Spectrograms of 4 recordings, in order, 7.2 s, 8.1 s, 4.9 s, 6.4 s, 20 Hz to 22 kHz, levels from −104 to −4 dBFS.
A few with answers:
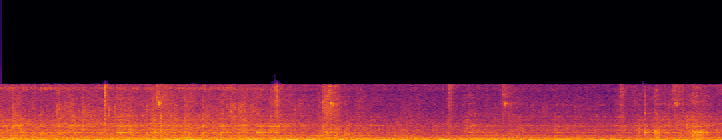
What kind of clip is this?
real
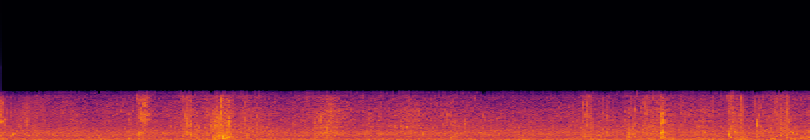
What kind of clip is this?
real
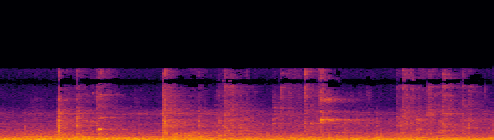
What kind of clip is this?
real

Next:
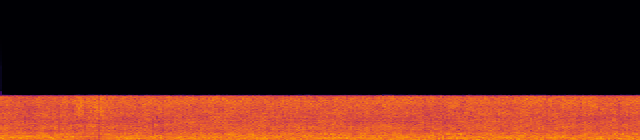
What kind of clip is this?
fake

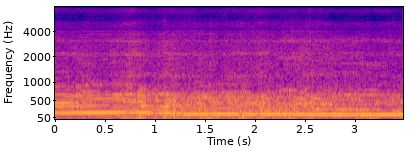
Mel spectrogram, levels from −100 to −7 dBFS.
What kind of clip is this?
fake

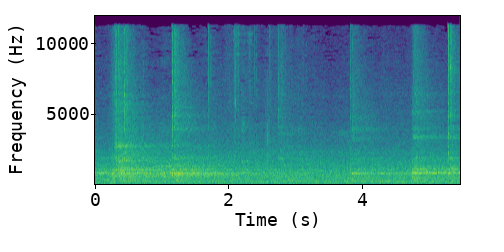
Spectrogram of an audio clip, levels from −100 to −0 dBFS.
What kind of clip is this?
real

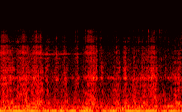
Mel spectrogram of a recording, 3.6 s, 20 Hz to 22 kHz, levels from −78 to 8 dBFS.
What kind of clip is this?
real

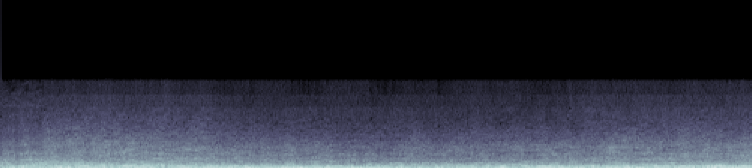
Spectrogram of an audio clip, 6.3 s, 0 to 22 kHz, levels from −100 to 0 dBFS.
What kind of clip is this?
fake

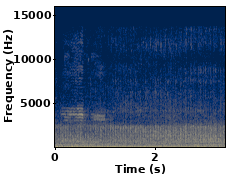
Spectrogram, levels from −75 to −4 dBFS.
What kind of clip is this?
real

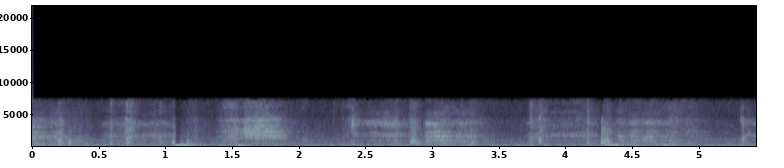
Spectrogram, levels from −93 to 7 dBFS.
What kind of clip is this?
real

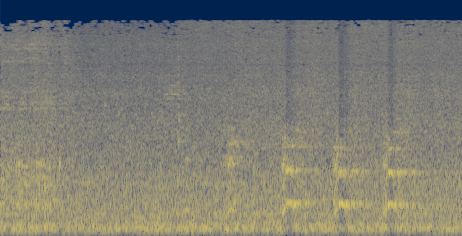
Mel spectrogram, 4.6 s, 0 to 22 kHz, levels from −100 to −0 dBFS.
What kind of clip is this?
real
